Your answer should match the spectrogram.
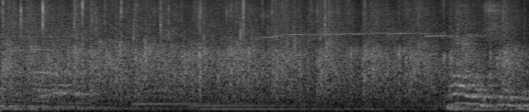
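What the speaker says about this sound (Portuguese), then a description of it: "Aplauda o Senhor por essa palavra." Applause from a church congregation during a Sunday service, a steady broadband patter of many hands under a preacher's ongoing voice and music.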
